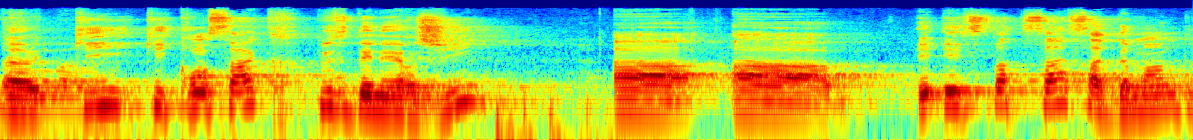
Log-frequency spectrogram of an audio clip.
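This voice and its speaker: A man's high, dark, mellow voice with lively intonation. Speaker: historian. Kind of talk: panel discussion. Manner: halting, many repetitions.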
